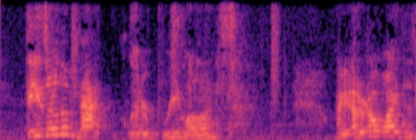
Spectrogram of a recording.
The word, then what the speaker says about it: Brilliance: No, Brilliant? Brilliant? Brilliant? No. Well, how do you say that? There's no I in that. Well, it's this. The Glitter Brilliance. This is actually bothering me. Let me Google it. Brilliance. Oh, Brilliance. Okay, I never heard of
